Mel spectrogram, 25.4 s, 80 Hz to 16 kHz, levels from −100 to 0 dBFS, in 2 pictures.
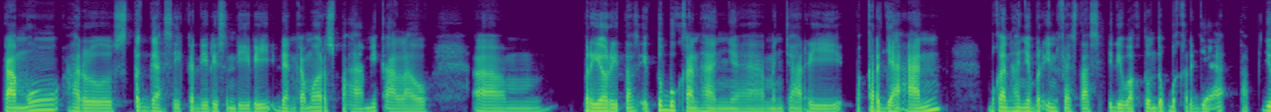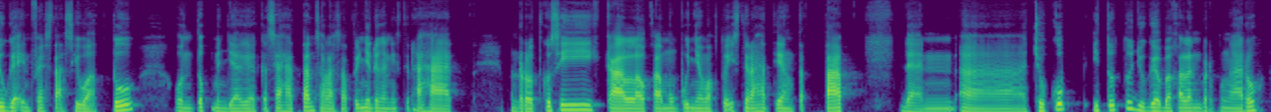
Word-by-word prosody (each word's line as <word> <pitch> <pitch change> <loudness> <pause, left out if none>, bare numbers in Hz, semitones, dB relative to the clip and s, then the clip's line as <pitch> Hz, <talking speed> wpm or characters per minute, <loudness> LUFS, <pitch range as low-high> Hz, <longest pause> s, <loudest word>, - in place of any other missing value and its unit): kamu 135 +9 +3
harus 110 -2 0
tegas 115 -3 -1
sih 110 - -4
ke 110 - -5
diri 100 +2 0
sendiri 105 +1 -1
dan 105 -2 0
kamu 110 +3 +1
harus 125 - -2
pahami 105 0 -3
kalau, 105 0 -1 0.4
mmm, 105 +1 -2 0.4
prioritas 115 -1 +5
itu - - -2
bukan 140 -8 +2
hanya 100 -1 -1
mencari 100 0 -2 0.2
pekerjaan, 115 - +3 0.4
bukan 120 -2 +3
hanya 115 -1 +2
berinvestasi 110 -2 -1
di 115 -1 +1
waktu 105 +2 +1
untuk 115 +1 0
bekerja, 105 -3 -2 0.2
tapi 110 - -12
juga 130 -2 +4
investasi 115 -1 -5
waktu 115 - +3 0.4
untuk 115 +1 -3
menjaga 105 -2 -1
kesehatan, 110 +4 0
salah 105 -4 -1
satunya 110 +3 -1
dengan 105 -3 -1
istirahat. 100 -1 -1 0.6
Menurutku 105 +2 +1
sih 160 +1 +3
kalau 105 -1 +6
kamu 105 0 0
punya 110 -2 0
waktu 105 +1 -2
istirahat 110 -2 0
yang 105 -2 +1
tetap - - +1 0.4
dan, 100 -1 -4
eee, 100 -3 -2
cukup, 175 - +3 0.2
itu 155 - 0
tuh 205 +4 +1
juga 120 -5 +3
bakalan 115 0 0
berpengaruh 115 +2 -1
110 Hz, 125 wpm, -24 LUFS, 105-115 Hz, 0.6 s, kalau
